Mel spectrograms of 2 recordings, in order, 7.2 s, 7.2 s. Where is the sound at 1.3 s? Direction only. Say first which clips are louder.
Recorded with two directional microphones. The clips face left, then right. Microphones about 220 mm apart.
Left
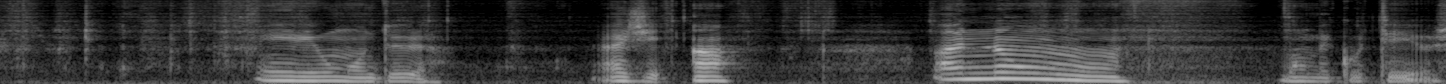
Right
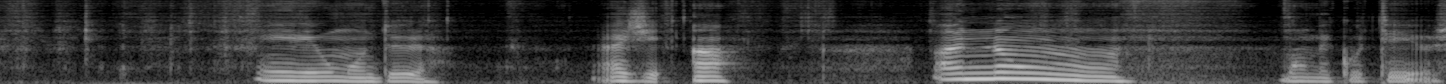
Right 5 dB; 40° right (ahead or behind).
